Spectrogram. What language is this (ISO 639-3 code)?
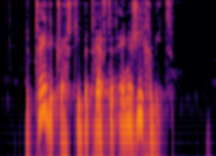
nld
